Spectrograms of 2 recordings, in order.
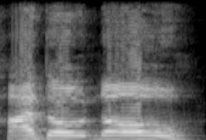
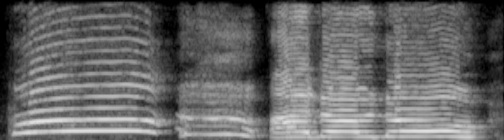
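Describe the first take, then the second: First: Said in the usual way. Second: Very slow, much higher, louder cry of despair; anguished wail. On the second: Real, not acted. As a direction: stretch it into a desperate howl. Agonising over a defender pick.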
